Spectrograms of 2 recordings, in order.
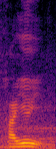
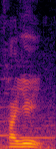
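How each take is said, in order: No difference in how they are said.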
